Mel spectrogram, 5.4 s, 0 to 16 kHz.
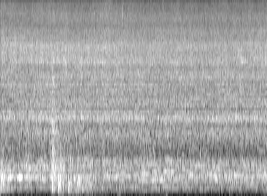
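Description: Steady hiss of steam escaping from a standing steam locomotive, LMS Jubilee class 4-6-0 No. 45596 'Bahamas', with a single knock about a second in.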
